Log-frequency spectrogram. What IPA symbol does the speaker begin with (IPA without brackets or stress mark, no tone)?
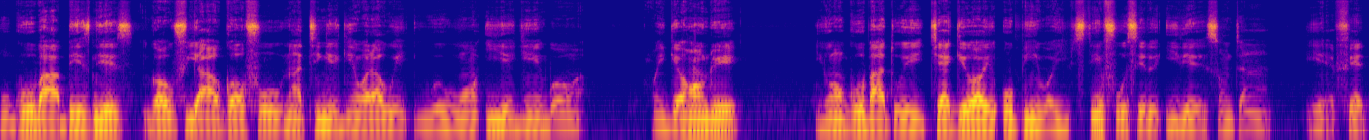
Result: w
